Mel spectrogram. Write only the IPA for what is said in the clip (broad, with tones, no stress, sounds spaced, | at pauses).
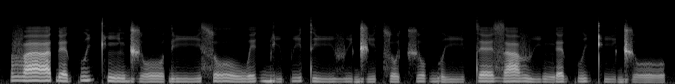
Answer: v aː˦ ɗ ɛ˨ kʷ i˦ kʰ ĩ˨ d͡ʒ oː˨ ɗ iː˨ s oː˦˨ w e˦ ɡ͡b i˨ p i˦ t iː˨ v i˨ d͡ʒ i˨ t͡s o˨ t͡ʃ o˦ ɡʷ iː˨ t ɛ˦ z a˦ v i˨ ŋ ɛ˦ kʷ i˦ kʰ i˨ d͡ʒ oː˨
